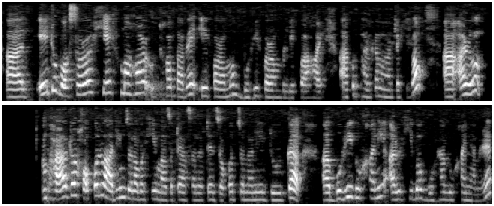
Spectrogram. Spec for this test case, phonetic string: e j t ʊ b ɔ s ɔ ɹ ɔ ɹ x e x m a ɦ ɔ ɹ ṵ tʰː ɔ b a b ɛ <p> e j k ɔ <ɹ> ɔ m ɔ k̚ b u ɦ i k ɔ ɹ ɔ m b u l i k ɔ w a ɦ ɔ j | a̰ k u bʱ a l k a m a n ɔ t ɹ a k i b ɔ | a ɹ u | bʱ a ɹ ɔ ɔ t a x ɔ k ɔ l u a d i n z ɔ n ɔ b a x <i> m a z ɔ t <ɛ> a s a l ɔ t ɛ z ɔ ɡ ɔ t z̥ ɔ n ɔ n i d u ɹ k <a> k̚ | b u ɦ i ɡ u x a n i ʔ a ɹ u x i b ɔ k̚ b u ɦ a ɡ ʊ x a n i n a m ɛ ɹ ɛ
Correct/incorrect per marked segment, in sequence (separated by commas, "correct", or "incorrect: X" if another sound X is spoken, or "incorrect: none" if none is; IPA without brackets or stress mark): incorrect: ʔ, correct, correct, correct, correct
